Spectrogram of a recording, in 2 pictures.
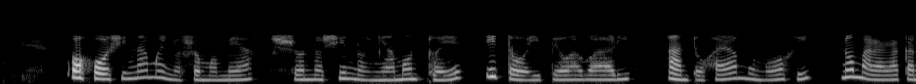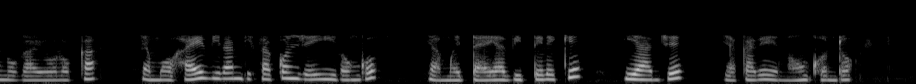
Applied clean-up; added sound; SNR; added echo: none; none; none; none.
